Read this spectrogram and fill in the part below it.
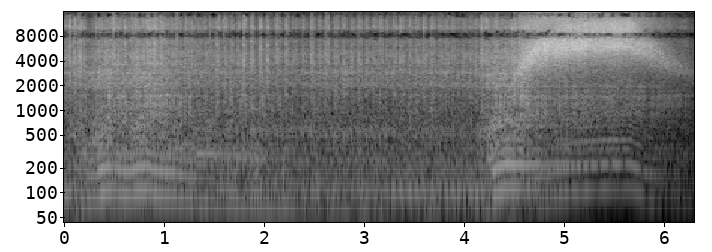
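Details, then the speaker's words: Ryobi two-stroke string trimmer that would not start, after its carburetor was ultrasonically cleaned a second time, no adjustment needed: buzzy, even idle, then a clean snap to high rev and a smooth return. Normal running. "The carb now seems to be working like it should without having to make any adjustments."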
